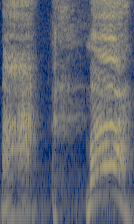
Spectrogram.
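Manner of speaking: mild, high-pitched calling-out voice with a screaming quality. Recalling yelling at their deaf mother as she walks by, retelling screaming. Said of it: "I'm screaming at her".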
